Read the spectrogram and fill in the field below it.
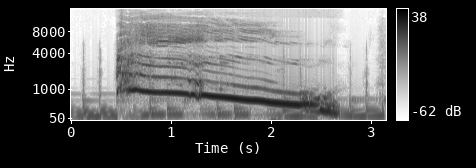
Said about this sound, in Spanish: Ese, grito hubiera matado a Charlie.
